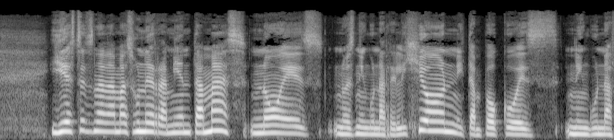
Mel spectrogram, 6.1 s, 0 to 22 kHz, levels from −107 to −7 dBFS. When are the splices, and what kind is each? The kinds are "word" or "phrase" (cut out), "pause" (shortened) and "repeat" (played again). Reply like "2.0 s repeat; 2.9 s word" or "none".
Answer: none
